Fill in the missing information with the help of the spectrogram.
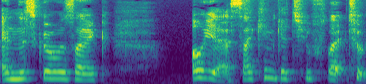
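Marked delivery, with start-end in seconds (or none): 1.4-2.8 put-on German accent, quieter. Retelling what the help center girl said: german accent. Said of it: "Was that German?".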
